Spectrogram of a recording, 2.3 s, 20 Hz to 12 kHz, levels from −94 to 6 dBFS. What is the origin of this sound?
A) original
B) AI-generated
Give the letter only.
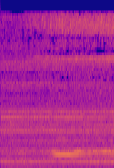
A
